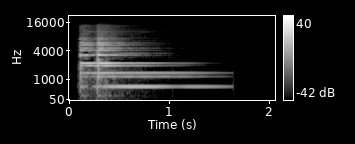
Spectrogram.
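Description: Notification-bell chime sound effect from the end-screen subscribe animation: a bell ding struck twice in quick succession, ringing for about a second and a half before cutting off suddenly.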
